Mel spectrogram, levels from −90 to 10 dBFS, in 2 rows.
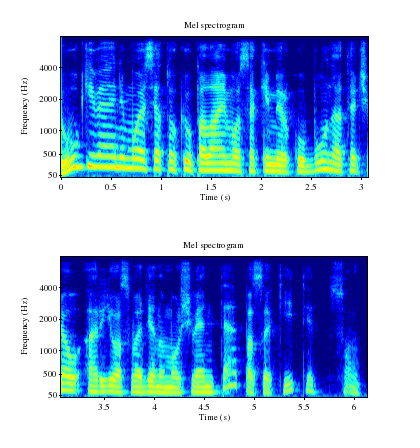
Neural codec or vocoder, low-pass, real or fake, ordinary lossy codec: none; 7.2 kHz; real; Opus, 16 kbps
